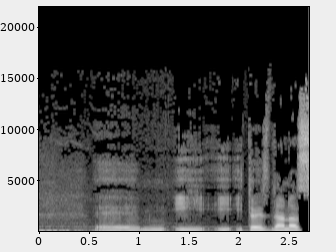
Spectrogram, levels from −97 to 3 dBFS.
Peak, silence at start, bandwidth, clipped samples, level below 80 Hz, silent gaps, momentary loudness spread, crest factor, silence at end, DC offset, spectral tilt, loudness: -6 dBFS; 0 s; 16 kHz; under 0.1%; -38 dBFS; none; 17 LU; 18 dB; 0 s; under 0.1%; -4 dB/octave; -24 LUFS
